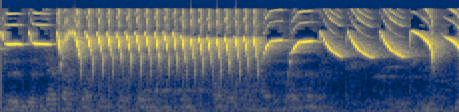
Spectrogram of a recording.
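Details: Spanish Timbrado canary training song: two short whistles, then a long rapid trill of about twenty evenly pulsed notes, followed by flat whistles and descending swept notes.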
